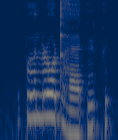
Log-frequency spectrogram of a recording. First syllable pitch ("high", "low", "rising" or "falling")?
high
